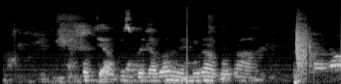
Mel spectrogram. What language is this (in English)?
Kinyarwanda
